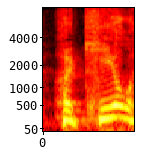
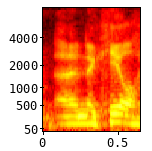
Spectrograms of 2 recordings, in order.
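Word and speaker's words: N'Keal: Uh, Hakequille Harry. Oh, Nquille Harry. Nquille. I'm sorry. Nikquille. I'm sorry. Nquille. Yeah. Nquille in this case is spelled N apostrophe. K E A L.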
